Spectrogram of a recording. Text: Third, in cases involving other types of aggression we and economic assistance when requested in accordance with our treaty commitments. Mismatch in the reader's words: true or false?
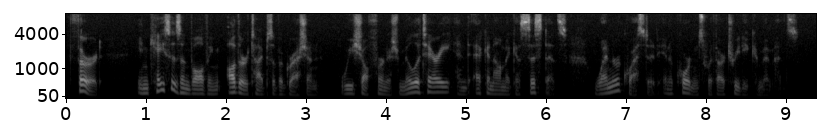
true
